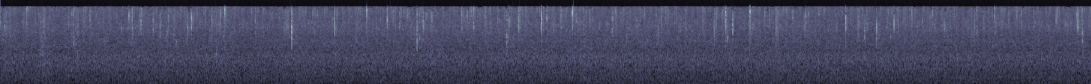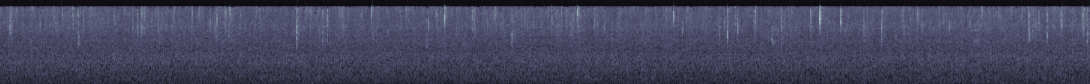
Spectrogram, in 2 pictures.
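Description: Steady rain-like hiss with scattered small, sharp ticks.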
